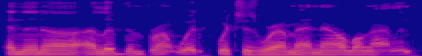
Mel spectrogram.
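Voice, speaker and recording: Low, dark-voiced young man, halting. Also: no room sound. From El Salvador. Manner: relaxed, halting, full of ums and uhs. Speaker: MMA fighter guest. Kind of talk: casual interview answers.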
